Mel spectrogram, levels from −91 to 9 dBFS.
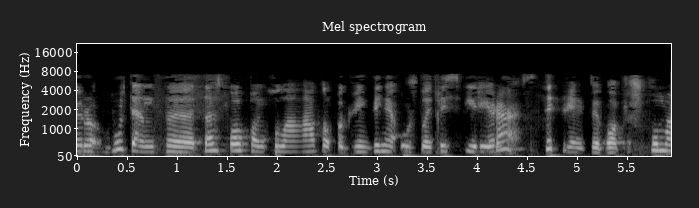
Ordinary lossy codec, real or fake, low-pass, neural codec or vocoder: MP3, 32 kbps; fake; 7.2 kHz; codec, 44.1 kHz, 2.6 kbps, SNAC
